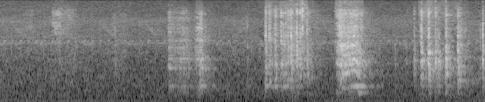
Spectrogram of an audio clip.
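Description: A few short rustles and clicks of packaged scrapbook embellishments and their plastic packets being handled in a plastic storage caddy, starting about a second in after a very quiet start.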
